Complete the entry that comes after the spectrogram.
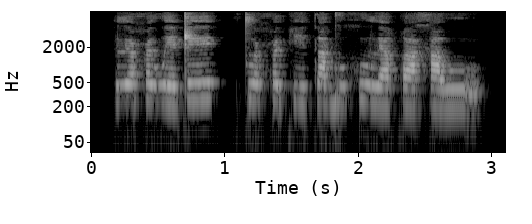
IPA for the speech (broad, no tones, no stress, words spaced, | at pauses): løħʉweʈe | tuħykit̪ɑ ɡuxulɛqʷɑ xɑwu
